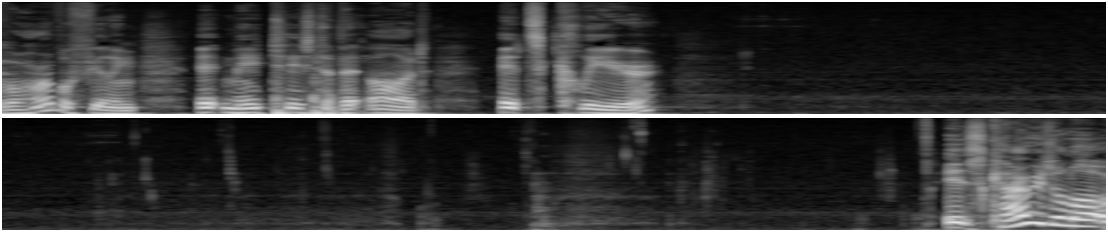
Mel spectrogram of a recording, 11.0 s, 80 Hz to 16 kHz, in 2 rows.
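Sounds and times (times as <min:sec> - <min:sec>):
wet mouth clicks and lip smacks: 0:06.0 - 0:10.2.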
